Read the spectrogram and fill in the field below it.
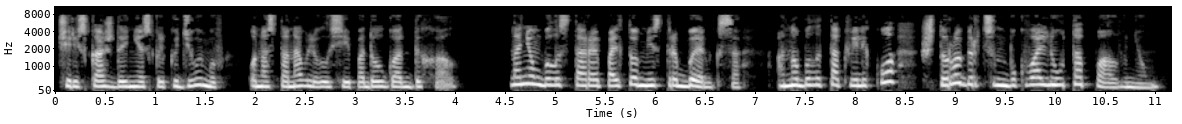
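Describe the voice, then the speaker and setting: A woman narrating a children's storybook in a lively, expressive way. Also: fairly high pitch, normal speed, no echo, muffled recording. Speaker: audiobook reader.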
